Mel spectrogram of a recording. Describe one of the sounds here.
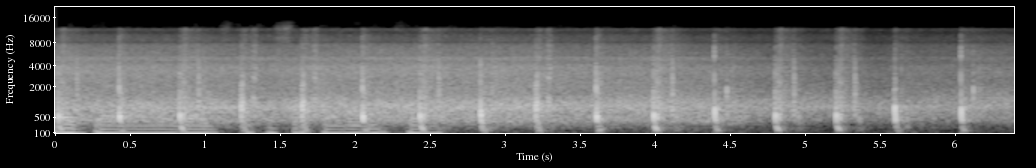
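Footsteps tap on stone at a quick, steady pace.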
